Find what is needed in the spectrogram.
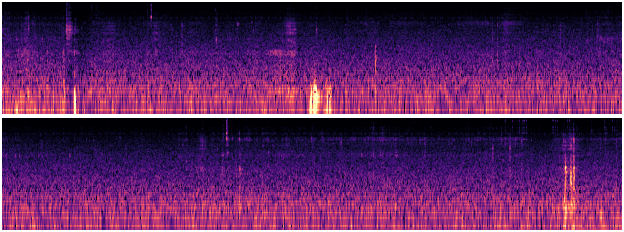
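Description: Steady low background of water lapping and gurgling against rocks, with a sharp click about a second and a half in and a dull knock about six seconds in.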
